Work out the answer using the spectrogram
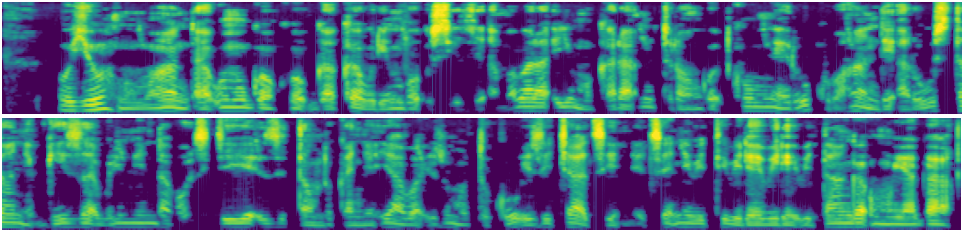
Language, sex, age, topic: Kinyarwanda, female, 18-24, government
